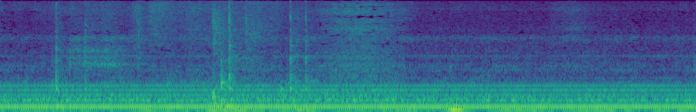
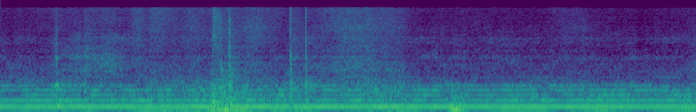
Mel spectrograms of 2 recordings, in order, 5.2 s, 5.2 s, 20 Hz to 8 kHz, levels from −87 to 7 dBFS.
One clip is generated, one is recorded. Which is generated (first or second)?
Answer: second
